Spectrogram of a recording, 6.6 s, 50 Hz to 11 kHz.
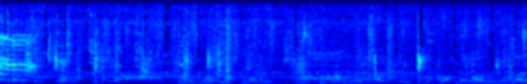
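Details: Pet cat in a Japanese home with six mixed-breed cats, February 2023 on the day of first snow, making a run of short meows and wavering calls, with human voices mixed in throughout.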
